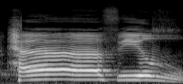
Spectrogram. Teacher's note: Fa-nya tetap dibaca tipis, zo-nya yang dibaca tebal ya. · Ah, itu zo-nya huruf tebal ya. Zo-nya di situ adalah huruf tebal, jadi dibaca dengan tebal juga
